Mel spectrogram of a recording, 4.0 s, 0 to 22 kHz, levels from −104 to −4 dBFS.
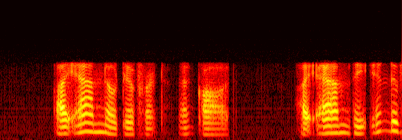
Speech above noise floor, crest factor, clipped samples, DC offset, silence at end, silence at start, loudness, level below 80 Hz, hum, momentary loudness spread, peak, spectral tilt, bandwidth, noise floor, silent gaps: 45 dB; 24 dB; under 0.1%; under 0.1%; 0 s; 0.55 s; -31 LUFS; -84 dBFS; none; 16 LU; -8 dBFS; -6.5 dB/octave; 3.7 kHz; -76 dBFS; none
